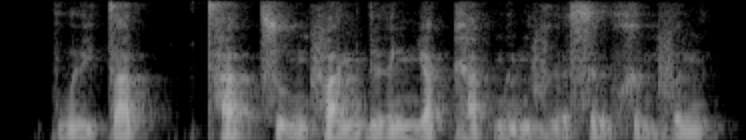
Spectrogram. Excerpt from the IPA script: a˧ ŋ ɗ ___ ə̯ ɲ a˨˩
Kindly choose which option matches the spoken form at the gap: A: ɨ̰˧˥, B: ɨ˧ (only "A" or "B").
B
